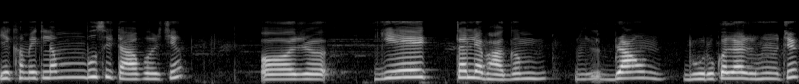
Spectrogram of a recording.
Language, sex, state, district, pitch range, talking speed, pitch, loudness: Garhwali, female, Uttarakhand, Tehri Garhwal, 250-310 Hz, 120 wpm, 280 Hz, -17 LUFS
